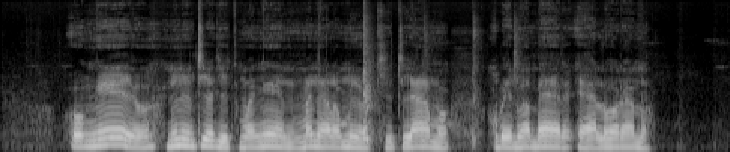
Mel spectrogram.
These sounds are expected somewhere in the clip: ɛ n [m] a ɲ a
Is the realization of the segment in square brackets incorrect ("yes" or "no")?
no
